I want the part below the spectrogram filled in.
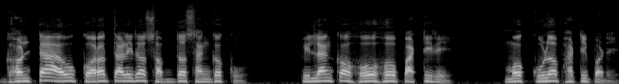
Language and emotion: Odia, neutral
